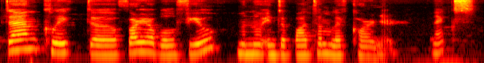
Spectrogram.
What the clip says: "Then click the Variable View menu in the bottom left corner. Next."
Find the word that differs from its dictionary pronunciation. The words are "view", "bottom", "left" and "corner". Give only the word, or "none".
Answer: view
